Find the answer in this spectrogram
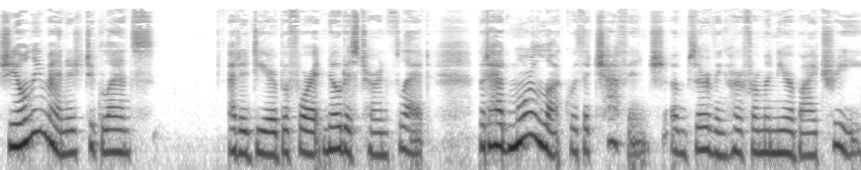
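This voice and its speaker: Recorded very cleanly against a silent background, a woman speaks in a medium-pitched, dark, mellow, somewhat breathy voice with ordinary pitch variation. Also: moderate pace. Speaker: audiobook narrator. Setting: podcast, solo recording. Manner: soft-spoken.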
